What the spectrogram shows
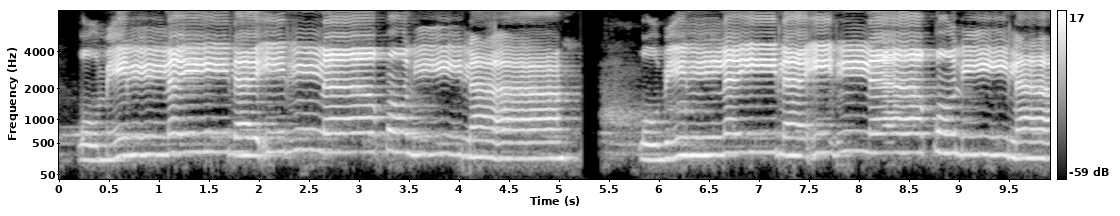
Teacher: قلی پہ یا مدہ ہے، یا مدہ کو 2 حرکات کے برابر کھینچ کر پڑھنا ہے۔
